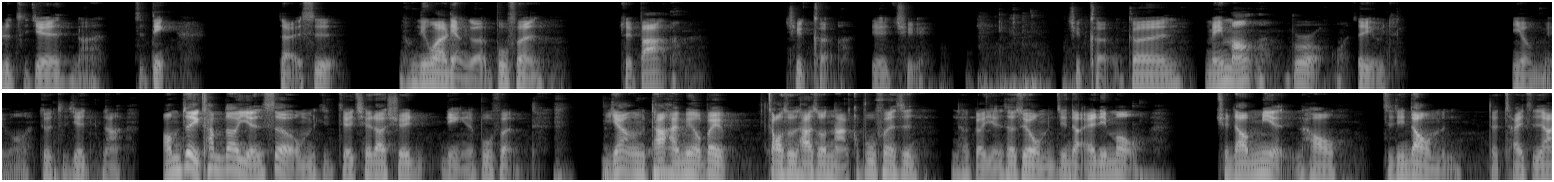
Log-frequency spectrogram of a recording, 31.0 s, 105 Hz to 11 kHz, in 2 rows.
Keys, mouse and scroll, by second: 6.7-11.9 drag, 13.5-17.2 drag, 19.5 click, 21.1-26.9 shift+middle drag, 26.9 Tab.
